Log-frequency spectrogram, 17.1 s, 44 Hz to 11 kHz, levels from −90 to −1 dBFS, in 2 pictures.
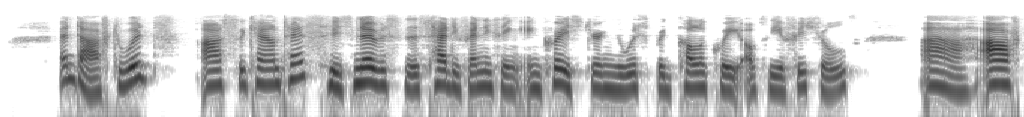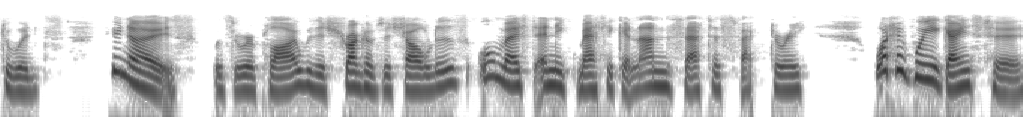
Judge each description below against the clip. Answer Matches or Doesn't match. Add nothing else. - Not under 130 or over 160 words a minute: Matches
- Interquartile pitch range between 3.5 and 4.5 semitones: Matches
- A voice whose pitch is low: Doesn't match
